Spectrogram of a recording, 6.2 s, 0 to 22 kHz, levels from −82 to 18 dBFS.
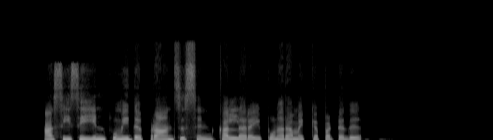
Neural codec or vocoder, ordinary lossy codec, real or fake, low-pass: autoencoder, 48 kHz, 32 numbers a frame, DAC-VAE, trained on Japanese speech; Opus, 32 kbps; fake; 14.4 kHz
